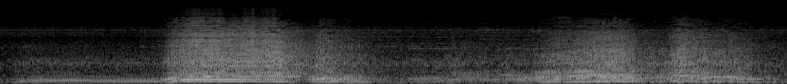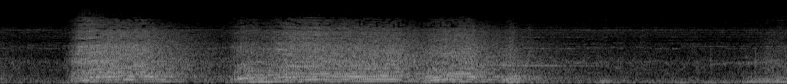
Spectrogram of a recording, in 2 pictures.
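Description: El Toro Loco monster truck revving hard inside a Monster Jam arena in Duluth, Georgia, with four loud, surging bursts of engine roar separated by brief lulls, over a constant crowd background.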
